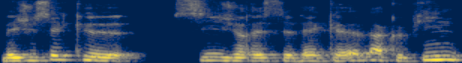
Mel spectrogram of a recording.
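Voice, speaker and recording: An English accent marks this man's dark, mellow tone. His voice is somewhat breathy and his pace fairly slow. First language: English (speaking French). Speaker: language learner. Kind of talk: casual chat. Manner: halting, many hesitations.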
